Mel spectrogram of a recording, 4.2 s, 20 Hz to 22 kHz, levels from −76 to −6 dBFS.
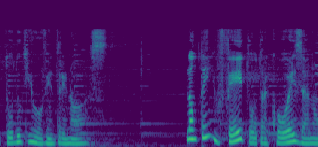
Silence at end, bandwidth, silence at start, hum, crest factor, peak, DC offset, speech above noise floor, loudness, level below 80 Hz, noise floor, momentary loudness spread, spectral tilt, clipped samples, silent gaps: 0 s; 10 kHz; 0.05 s; none; 20 dB; -16 dBFS; under 0.1%; 29 dB; -35 LUFS; -68 dBFS; -64 dBFS; 8 LU; -5 dB/octave; under 0.1%; none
